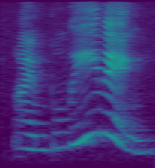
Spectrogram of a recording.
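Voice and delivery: yelp. A narrator's reading. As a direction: yelp it, moderately acted. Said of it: "the fox yelped".

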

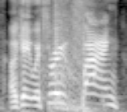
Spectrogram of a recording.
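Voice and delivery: usual speaking voice

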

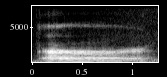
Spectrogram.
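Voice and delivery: low playful bear growl; deep throaty growls. Pretend. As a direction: growl like a grizzly for kids. Playing the grizzly bear.

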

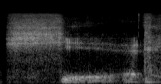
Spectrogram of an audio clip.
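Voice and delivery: low whispered appreciative curse. Retold or imitated. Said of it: "then he goes like this".

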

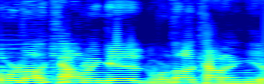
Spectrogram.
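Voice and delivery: usual speaking voice

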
